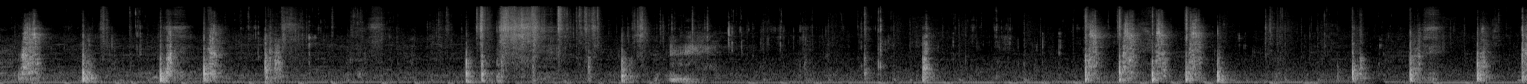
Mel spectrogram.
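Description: A metal spoon scraping and clicking on aluminium foil, and the foil crinkling as food is pushed and gathered up on it by hand, in irregular clicks and short scrapes.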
